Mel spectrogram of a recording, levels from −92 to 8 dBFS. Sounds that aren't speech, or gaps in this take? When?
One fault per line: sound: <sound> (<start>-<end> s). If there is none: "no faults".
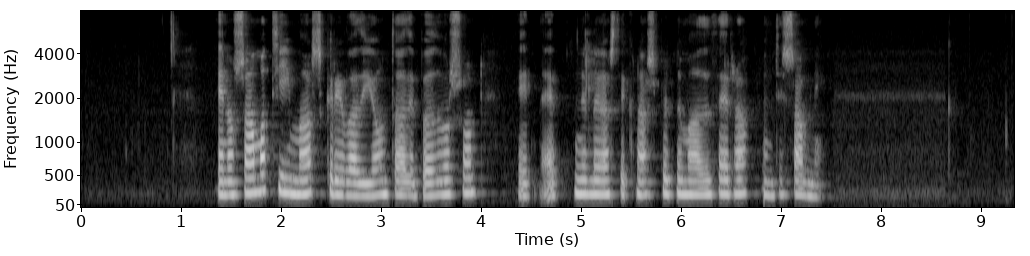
no faults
